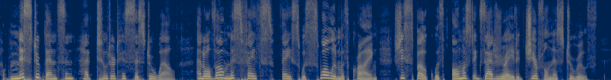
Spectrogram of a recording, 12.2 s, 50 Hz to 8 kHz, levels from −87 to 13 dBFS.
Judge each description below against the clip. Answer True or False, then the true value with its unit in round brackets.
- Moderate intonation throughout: True (3.6 semitones)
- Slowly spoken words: True (120 wpm)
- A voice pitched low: False (215 Hz)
